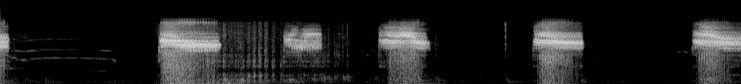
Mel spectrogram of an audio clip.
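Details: Young common starlings, 21 days old, in a nest box at Théding on 19 May 2024 during fledging: a faint whistle, then loud rough hissing screeches about once a second, with brief rattling noise.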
